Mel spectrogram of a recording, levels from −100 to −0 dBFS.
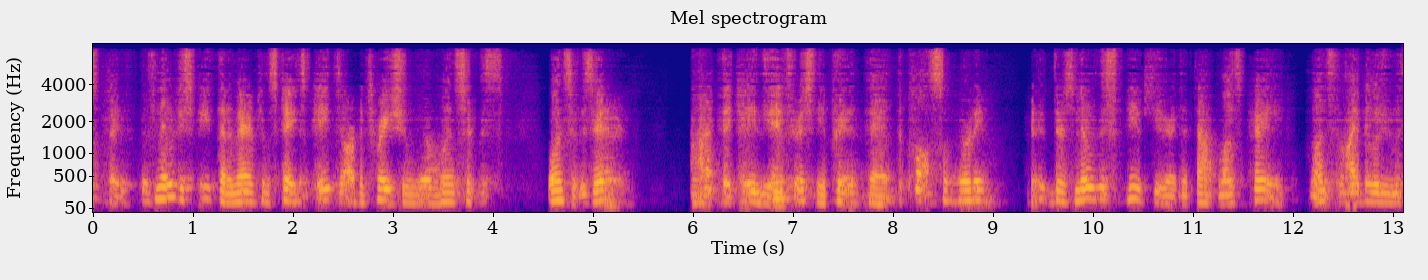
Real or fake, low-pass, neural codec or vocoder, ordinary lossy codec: fake; 7.2 kHz; codec, 44.1 kHz, 0.9 kbps, DAC; AAC, 32 kbps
